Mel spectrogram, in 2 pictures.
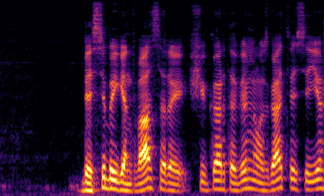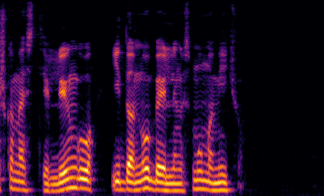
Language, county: Lithuanian, Alytus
